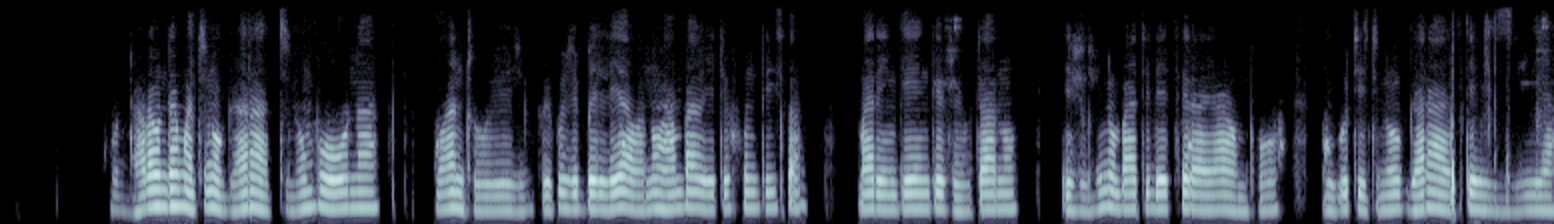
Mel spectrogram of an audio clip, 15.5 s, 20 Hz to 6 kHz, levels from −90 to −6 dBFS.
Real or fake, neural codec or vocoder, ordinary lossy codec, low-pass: real; none; MP3, 48 kbps; 5.4 kHz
